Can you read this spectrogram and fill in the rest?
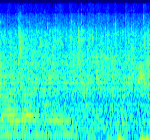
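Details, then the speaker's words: LG washing machine after repairing a broken wire to the water inlet valve that stopped water entering the tub: steady, even hiss of water filling without sputtering; inlet valve working normally after repair. "teman-teman berhasil Airnya masuk terus dan sedikit terdengar ucapan hari Ibu tuh"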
